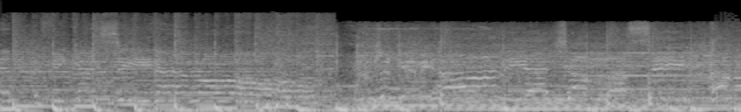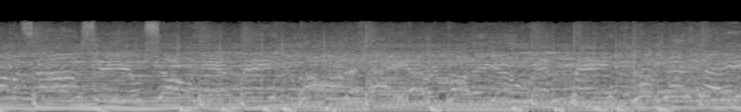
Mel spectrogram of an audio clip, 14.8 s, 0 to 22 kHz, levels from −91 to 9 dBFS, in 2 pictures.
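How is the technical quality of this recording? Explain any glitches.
The recording has two bursts of loose connector crackle, from 2.70 to 2.80 s and from 7.15 to 7.39 s. A worn or dirty contact somewhere in the signal path lost and regained connection many times in quick succession as it shifted. That rapid making and breaking chopped the audio into fragments. The result is a short, irregular scratching crackle. The second burst lasts roughly two and a half times as long as the first.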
